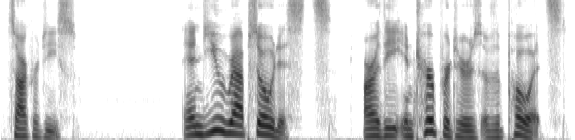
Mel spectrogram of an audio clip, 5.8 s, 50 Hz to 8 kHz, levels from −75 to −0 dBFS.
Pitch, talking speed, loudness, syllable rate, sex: 165 Hz, 105 wpm, -18 LUFS, 4.2 syllables/s, male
